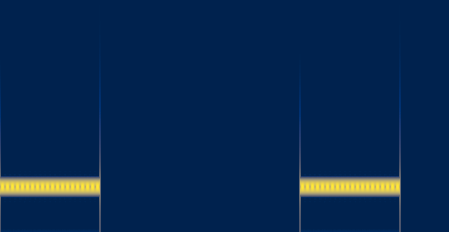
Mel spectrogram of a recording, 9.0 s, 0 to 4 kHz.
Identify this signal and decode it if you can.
Ringback tone (North America), 440 + 480 Hz.
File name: CENTRAL MAERSK / out isabel.bravo - .70563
